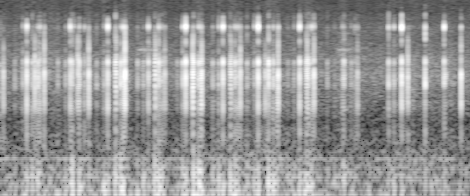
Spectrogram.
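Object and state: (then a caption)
Wooden massage tool scratched and tapped with nails. A solid wooden massage tool with a rounded head and a handle, held in both hands, is scratched and tapped with long nails. A steady, regular rhythm of bright, crisp scratching clicks rises and falls in repeated swells over a low, soft rumble.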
